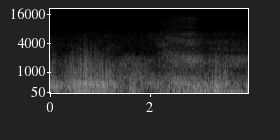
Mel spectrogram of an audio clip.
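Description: Wind blows hard across the microphone at the seaside harbour in Cartagena. Low, rumbling gusts swell and ease over a faint background of sea, and nobody speaks.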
